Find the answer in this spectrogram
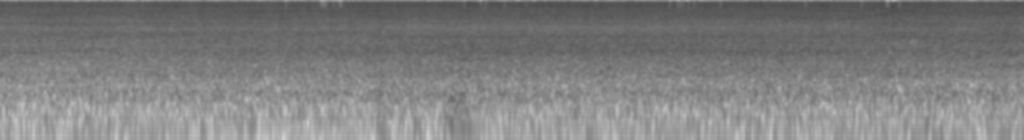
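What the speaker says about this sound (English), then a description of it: "to a decent little waterfall here, as you guys can see." A small waterfall in a jungle village in Thailand gives a steady, dense rush of falling water, a broad even hiss that holds without a break throughout and is heard alone.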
